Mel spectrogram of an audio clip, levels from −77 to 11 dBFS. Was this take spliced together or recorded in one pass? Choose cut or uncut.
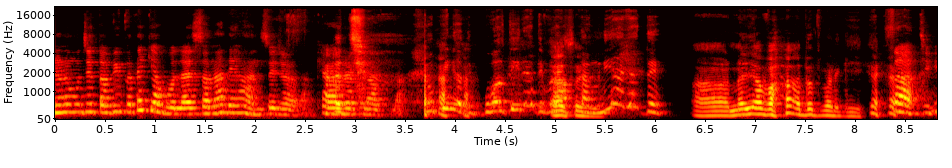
cut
